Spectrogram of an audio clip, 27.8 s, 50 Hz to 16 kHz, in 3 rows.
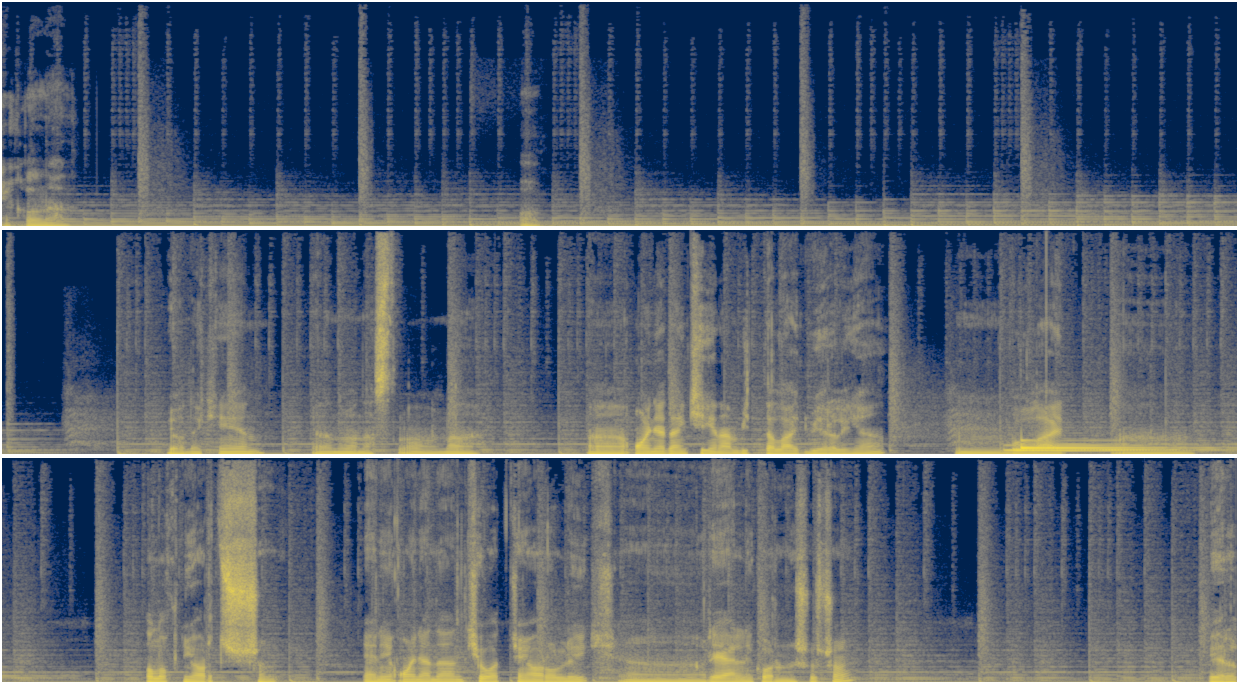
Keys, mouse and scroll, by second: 0.0 click, 0.3 click, 0.5 click, 1.2 click, 1.5 click, 1.7 click, 1.9 click, 2.3 click, 6.4 click, 9.3 click, 10.5 alt+middle click, 10.8 middle click, 11.6 click, 15.5 click, 16.0 middle click, 16.2 right click, 16.8 click, 17.3 click, 18.0 alt+middle click, 21.5 alt+w, 21.9 alt+w, 25.4 click, 26.7 click.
